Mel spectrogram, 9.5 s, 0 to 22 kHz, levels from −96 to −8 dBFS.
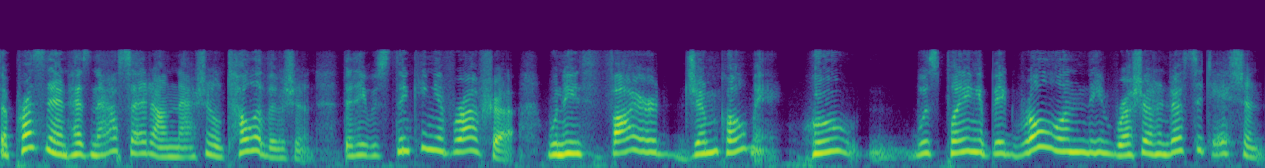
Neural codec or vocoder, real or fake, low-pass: codec, 16 kHz in and 24 kHz out, 0.4 kbps, LongCat-Audio-Codec, fine tuned four codebook decoder; fake; 7.2 kHz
